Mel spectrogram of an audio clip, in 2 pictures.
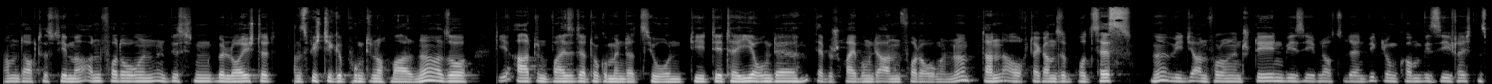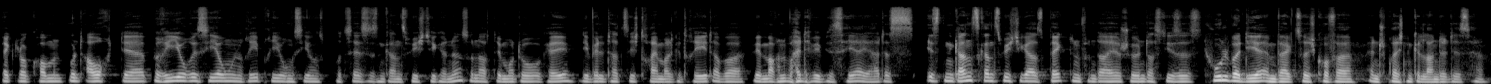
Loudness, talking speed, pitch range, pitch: -21 LUFS, 210 wpm, 135-150 Hz, 140 Hz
